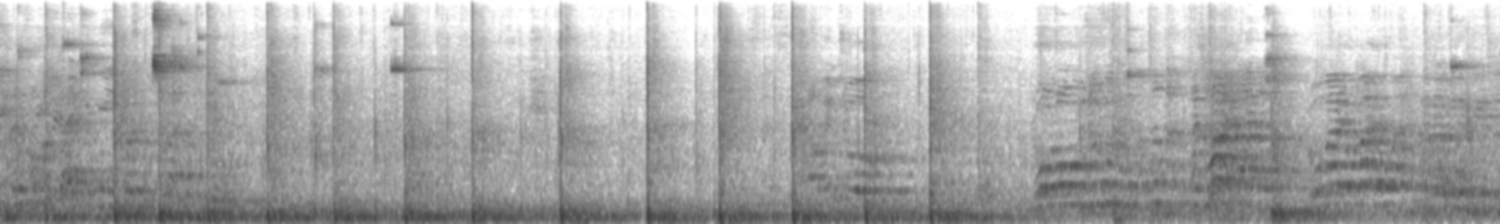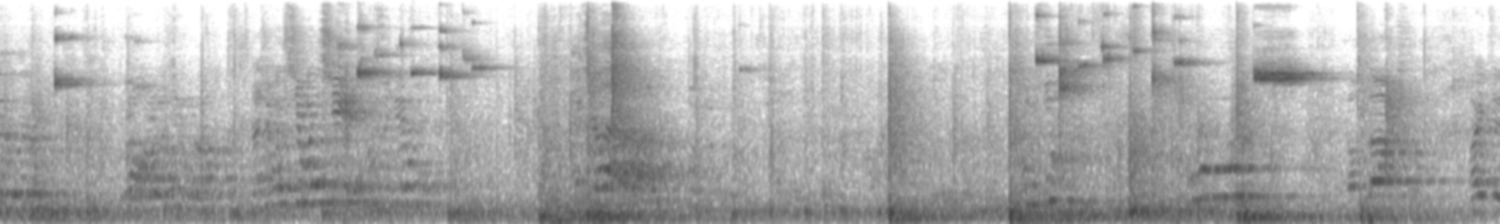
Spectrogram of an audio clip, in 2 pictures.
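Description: A basketball bouncing on a wooden gym floor during a game, many sharp bounces in the first ten seconds or so, with players' voices calling out over the play through the middle and near the end, in a large gymnasium.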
